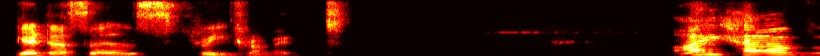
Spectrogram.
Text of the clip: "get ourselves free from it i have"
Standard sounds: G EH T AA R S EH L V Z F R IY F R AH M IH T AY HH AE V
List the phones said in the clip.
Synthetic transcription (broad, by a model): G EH T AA S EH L Z F R IY F R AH M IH T AY HH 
